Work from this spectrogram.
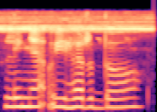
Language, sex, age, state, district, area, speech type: Santali, female, 30-45, Jharkhand, Seraikela Kharsawan, rural, spontaneous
